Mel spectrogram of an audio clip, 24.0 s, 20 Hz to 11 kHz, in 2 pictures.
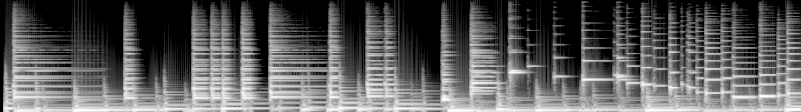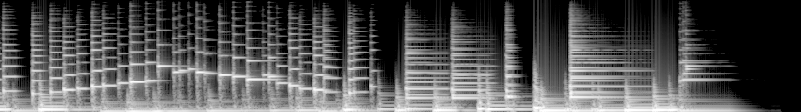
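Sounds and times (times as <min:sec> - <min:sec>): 
jazz piano on a Yamaha TX16W: 0:00.0 - 0:23.1
jazz bass on a Yamaha TX16W: 0:00.0 - 0:23.2.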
